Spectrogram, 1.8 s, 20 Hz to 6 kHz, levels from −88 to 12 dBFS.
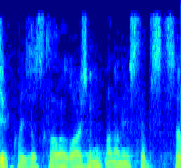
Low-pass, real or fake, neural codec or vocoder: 5.4 kHz; fake; codec, 24 kHz, 1.5 kbps, HILCodec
